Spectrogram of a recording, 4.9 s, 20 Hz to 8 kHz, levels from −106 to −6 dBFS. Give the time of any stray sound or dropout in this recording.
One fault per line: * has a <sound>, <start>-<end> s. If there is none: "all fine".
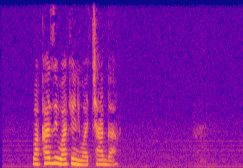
all fine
